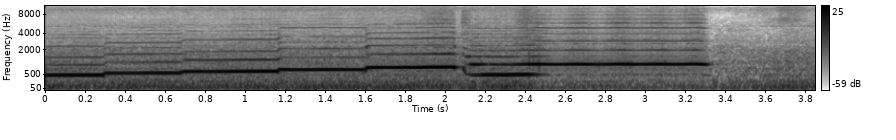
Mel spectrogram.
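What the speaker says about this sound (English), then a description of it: "So let's see what it sounds like" A handmade four-hole Native American flute plays a clear, breathy tone that steps upward note by note, then holds a higher note before cutting off, alone and close.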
